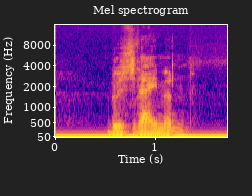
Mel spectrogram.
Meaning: 1. to faint, to lose consciousness 2. to swoon
- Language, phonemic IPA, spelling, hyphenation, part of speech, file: Dutch, /bəˈzʋɛi̯mə(n)/, bezwijmen, be‧zwij‧men, verb, Nl-bezwijmen.ogg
